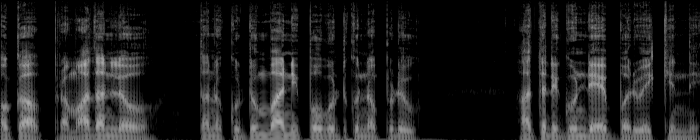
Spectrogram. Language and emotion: Telugu, sad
